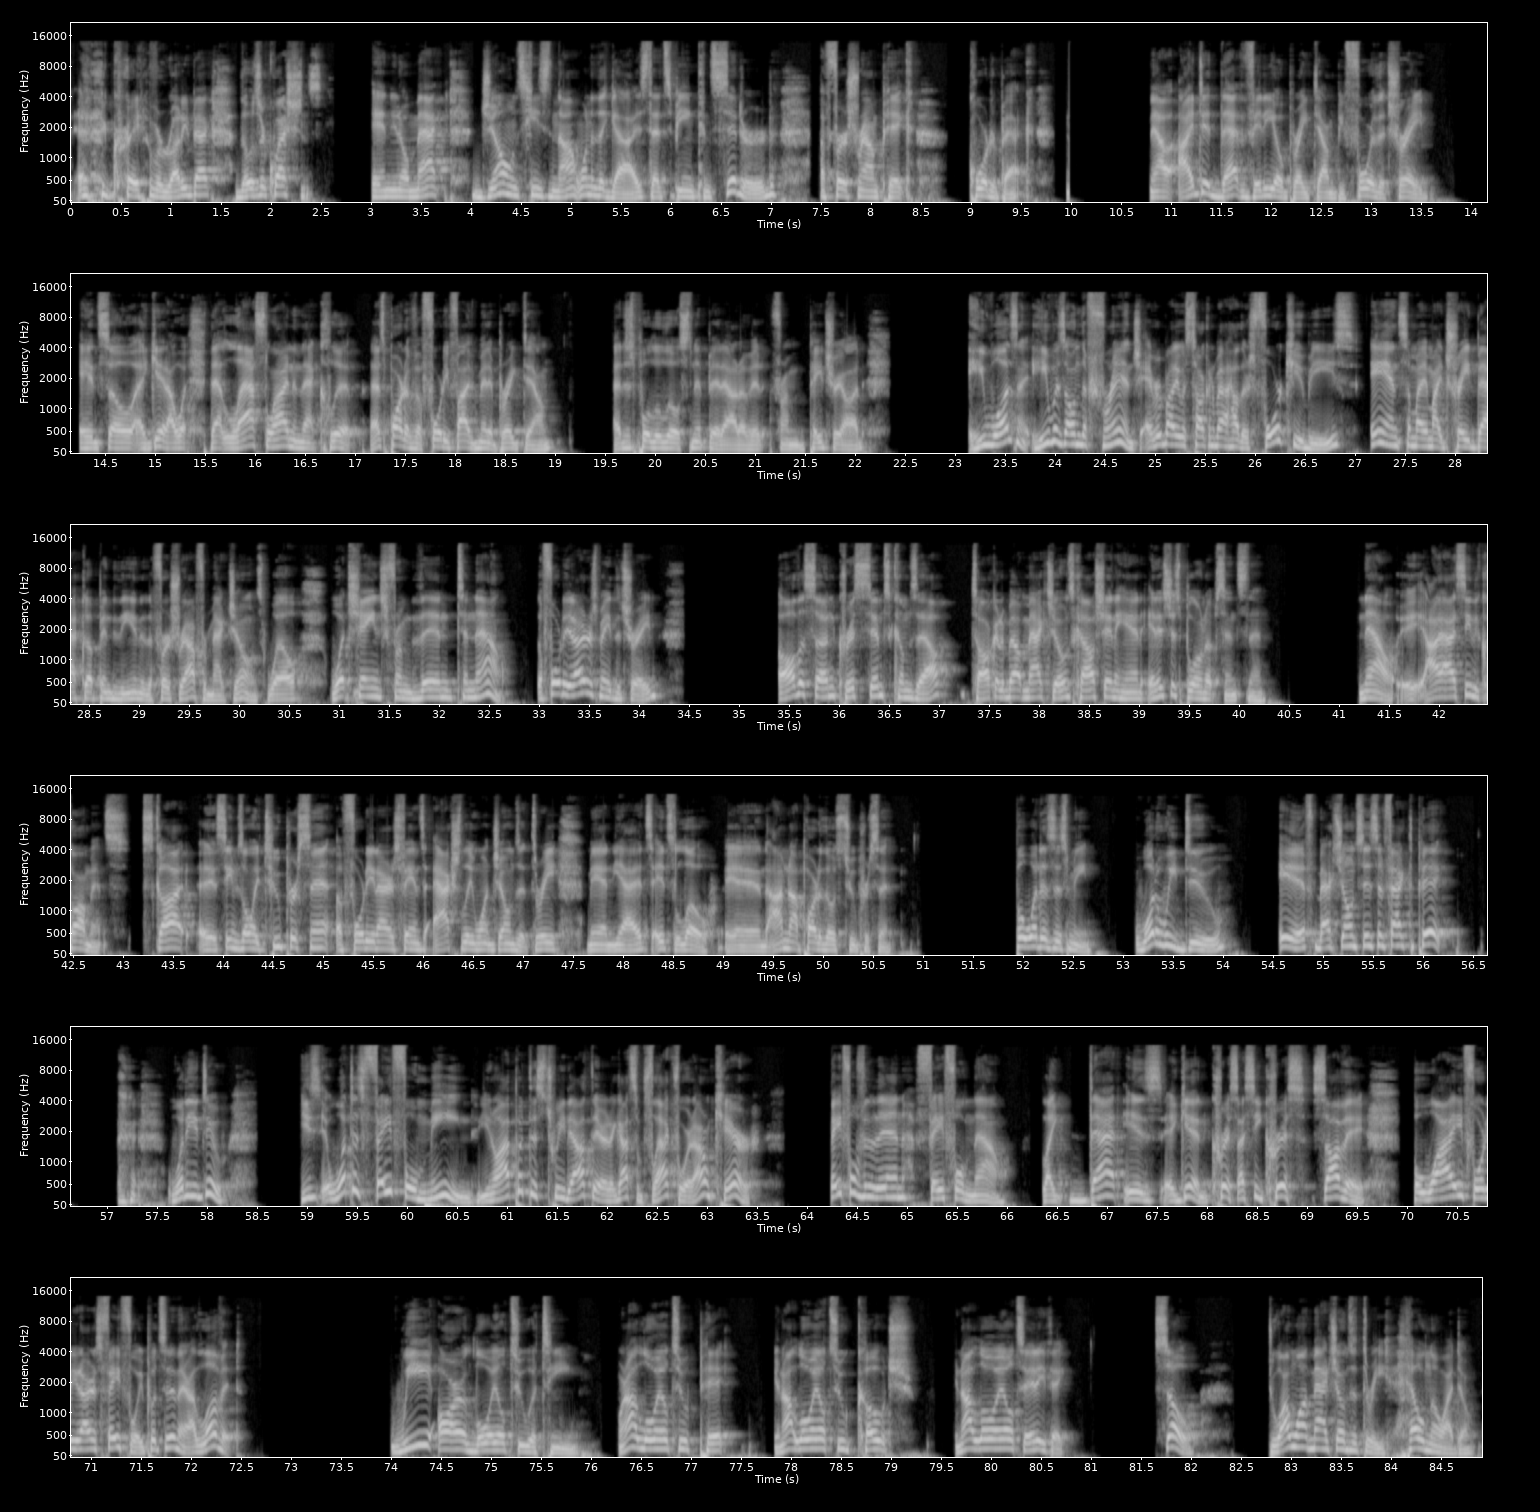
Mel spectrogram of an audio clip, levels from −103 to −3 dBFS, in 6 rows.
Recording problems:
squashed, flat; heavily

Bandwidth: 14 kHz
